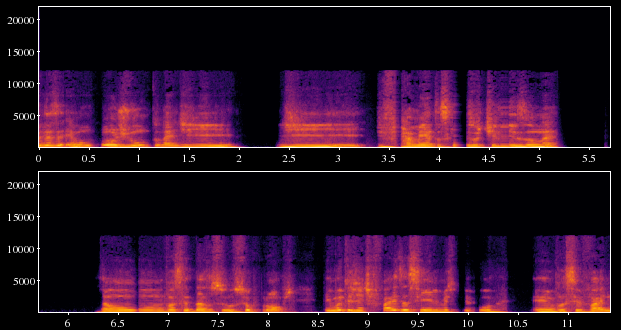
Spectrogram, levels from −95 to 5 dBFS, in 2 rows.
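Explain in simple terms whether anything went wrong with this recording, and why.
Burst of packet loss, at 3.25–3.41 s, 3.56–3.69 s, 4.15–4.30 s and 4.63–4.73 s: each time, a short run of the speech, 60 to 120 ms, never arrived. The receiver stretched out the last sound, fading it, then jumped ahead, so small pieces go missing.

Long network dropout, from 5.18 to 5.68 s: about half a second of speech is lost. The last sound is briefly stretched as a fading buzz or hiss, then silence fills most of the gap before the speech resumes further on. A network outage is the likely cause.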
